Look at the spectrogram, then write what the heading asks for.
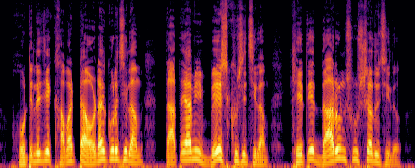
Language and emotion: Bengali, happy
